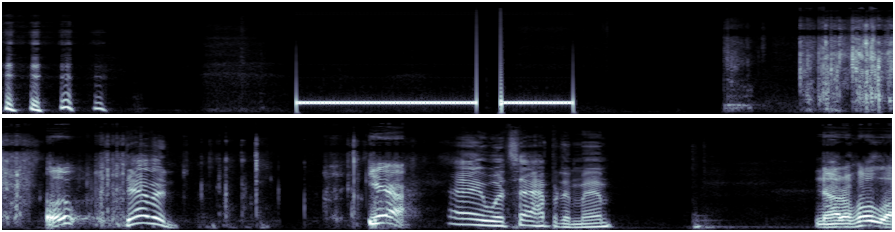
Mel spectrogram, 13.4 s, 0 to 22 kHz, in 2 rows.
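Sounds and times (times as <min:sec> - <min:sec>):
speech: 0:00.0 - 0:00.9, 0:07.0 - 0:08.1, 0:09.4 - 0:11.3, 0:12.8 - 0:13.3
outgoing phone call electronic ringing tone: 0:02.2 - 0:04.3.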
